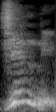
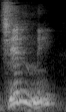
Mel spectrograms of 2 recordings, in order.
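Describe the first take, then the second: First: The word begins with a hard g sound. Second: The word begins with a soft j sound.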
